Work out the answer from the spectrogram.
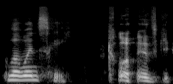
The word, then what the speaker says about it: Glowinski: And then Golowski, is that how you say it? Glowinski.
